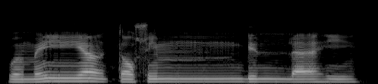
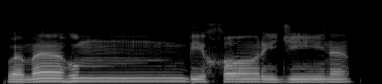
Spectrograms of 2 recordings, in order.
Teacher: Jadi bagian mim bertemu ba-nya ini ditahan dulu, didengungkan sepanjang 2 harokat. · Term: ikhfa syafawi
